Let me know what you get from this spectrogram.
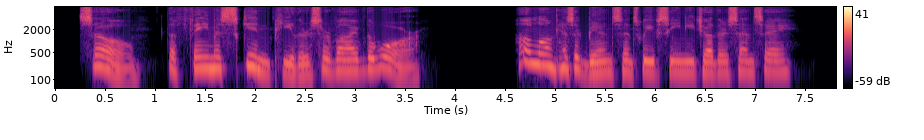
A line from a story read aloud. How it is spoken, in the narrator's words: asked in a distant tone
